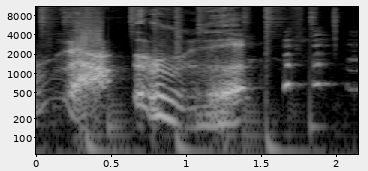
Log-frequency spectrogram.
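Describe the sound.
A voice imitates a giant's deep, drawn-out groaning call, as if saying "I need a little help" in the Giant language: a few long, wavering moans rising and falling, fairly loud, followed by shorter clipped sounds.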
